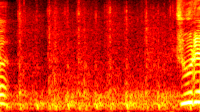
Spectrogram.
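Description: A quick, irregular patter of light knocks, well below the level of the speech around it.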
